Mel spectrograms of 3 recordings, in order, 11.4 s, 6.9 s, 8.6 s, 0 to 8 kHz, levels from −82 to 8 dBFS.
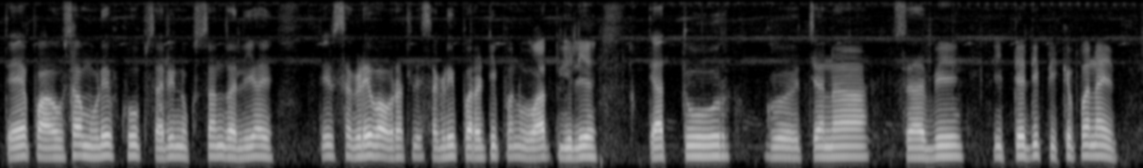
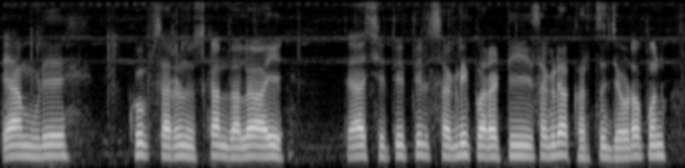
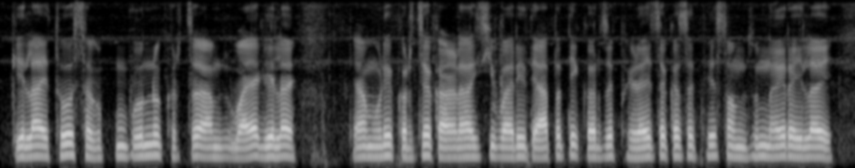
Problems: background sounds at intervals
